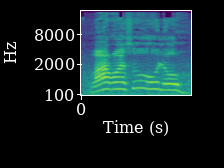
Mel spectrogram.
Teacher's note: وا پڑھتے ہوئے آپ کے ہونٹ گول ہوں گے، ہو کی ساؤنڈ آنی چاہیے.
